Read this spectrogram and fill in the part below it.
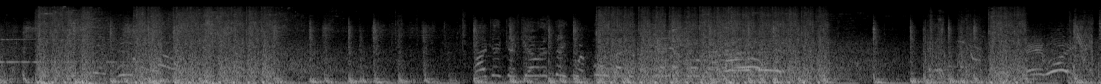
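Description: Shotgun blasts in the third-person shooter Max Payne 3, rapid loud gunfire going off continuously throughout a chaotic firefight, with someone speaking over the shooting.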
